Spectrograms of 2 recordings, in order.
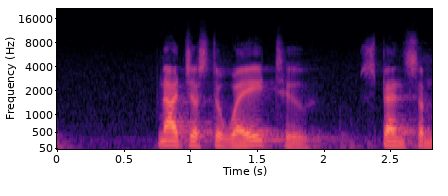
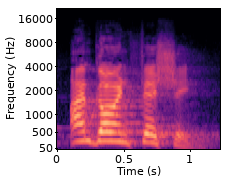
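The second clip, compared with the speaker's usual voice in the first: higher and louder, a firm announcement; emphatic declaration; 10 semitones higher, 8 dB louder than usual. Retold or imitated. Peter telling the disciples he quits, emphatic and loud. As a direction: declare it like a life-changing decision, going hit hard. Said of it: "the way Peter says it is very emphatic".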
